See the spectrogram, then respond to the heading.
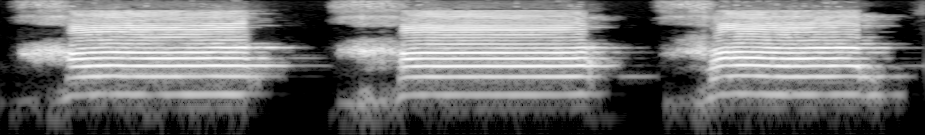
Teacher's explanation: خا کو پڑھنے کا یہ طریقہ ہے گلے کے سٹارٹ سے اور موٹا کر کے، اور 3 باتوں کا اور خیال رکھنا ہے کہ آپ نے ہونٹوں کو گول نہیں کرنا، آپ نے موٹا کر کے پڑھنا ہے، اور آپ نے آواز کو ناک میں نہیں لے کے جانا، اور گلے کے سٹارٹ سے پڑھنا ہے، خا خا خا۔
